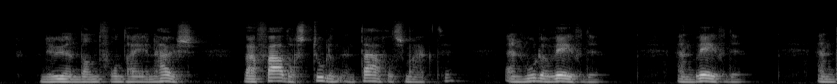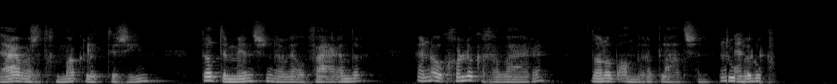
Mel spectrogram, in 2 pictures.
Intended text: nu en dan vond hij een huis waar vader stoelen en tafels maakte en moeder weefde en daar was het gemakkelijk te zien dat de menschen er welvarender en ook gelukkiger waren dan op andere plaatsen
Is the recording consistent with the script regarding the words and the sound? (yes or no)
no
